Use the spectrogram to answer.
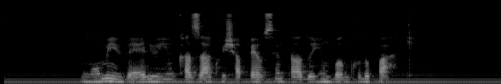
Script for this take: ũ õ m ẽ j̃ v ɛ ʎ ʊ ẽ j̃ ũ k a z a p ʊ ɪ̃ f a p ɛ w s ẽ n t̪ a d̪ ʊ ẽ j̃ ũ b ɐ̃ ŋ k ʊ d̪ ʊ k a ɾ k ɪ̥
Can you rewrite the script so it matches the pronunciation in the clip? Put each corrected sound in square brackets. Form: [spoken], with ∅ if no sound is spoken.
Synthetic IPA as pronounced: ũ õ m ẽ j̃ v ɛ ʎ ʊ ẽ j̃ ũ k a z a [k] ʊ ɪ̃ [ʃ] a p ɛ w s ẽ n t̪ a d̪ ʊ ẽ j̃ ũ b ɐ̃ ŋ k ʊ d̪ ʊ [p] a ɾ k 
